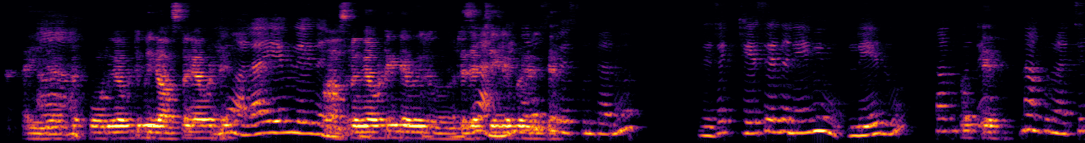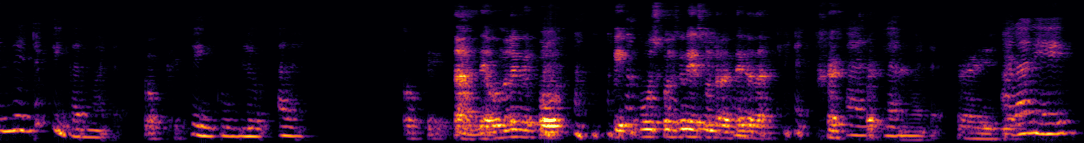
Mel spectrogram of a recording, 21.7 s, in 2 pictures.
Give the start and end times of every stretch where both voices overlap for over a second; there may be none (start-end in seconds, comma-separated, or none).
4.2-5.5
